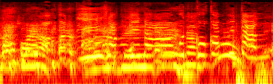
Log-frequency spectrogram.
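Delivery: put-on shrill old woman crying out that she is being blamed; agitated old woman. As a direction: cry out like an outraged old woman. Old woman tells captain about theft.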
